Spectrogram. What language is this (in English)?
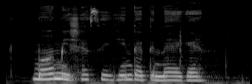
Kalenjin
